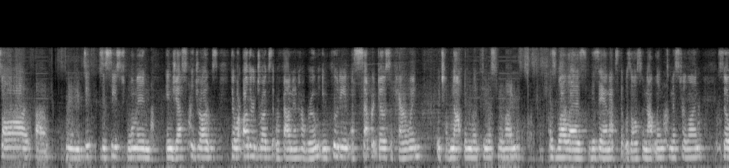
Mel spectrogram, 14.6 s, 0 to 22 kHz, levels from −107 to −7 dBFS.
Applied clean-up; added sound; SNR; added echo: neural separator model SepFormer DNS4.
